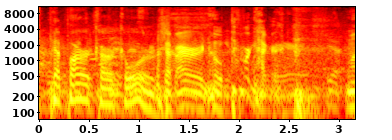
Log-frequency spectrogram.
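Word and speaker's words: pepparkakor: pepper Parker kecker, pepper kecker, Pepper cake. pepper kecker. Of course. No, pepper kecker. Come on. I pronounced Guys, that. you obviously I can't pronounced read that well. Swedish. It's Pepar Karkor.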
